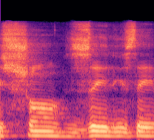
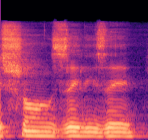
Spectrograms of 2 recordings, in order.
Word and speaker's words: Champs-Élysées: Chúng ta để ý ký tự M khi đứng trước P thì đọc là N. Les Champs-Élysées và đọc nối Les Champs-Élysées.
